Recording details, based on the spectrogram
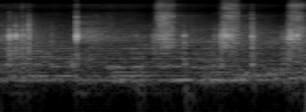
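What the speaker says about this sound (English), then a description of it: "he's just removing the one bolt down here" A ratchet turns out a single bolt low on the exhaust side of a motorcycle near the footpeg, with short bursts of clicking pawl strokes, close and moderately loud, over a faint background hum.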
